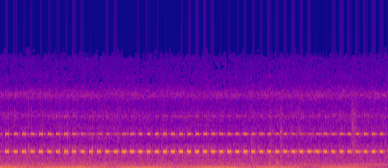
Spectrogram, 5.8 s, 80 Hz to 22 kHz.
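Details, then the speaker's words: Walk-in cooler with a refrigerant leak, bad compressor and burnt wires, under nitrogen with the fans off. An electronic leak detector beeps fast and steady, about 160 a minute, alarming near the evaporator coil; the room is probably too contaminated to pinpoint the leak. "so contaminated obviously the door open oh yeah look at that she's going nuts up here in the coil area yeah that's not good"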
